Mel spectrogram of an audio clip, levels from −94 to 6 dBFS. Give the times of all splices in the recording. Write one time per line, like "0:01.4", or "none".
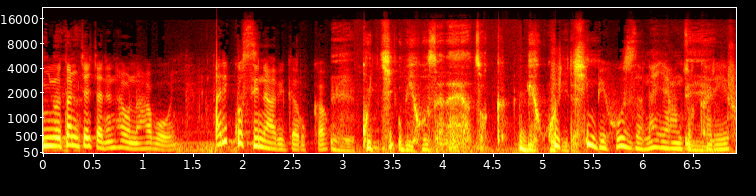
0:03.0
